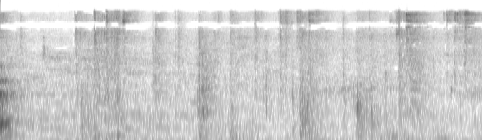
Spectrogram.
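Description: Faint, irregular footsteps on a floor as people walk into a room, with soft handling noise.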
